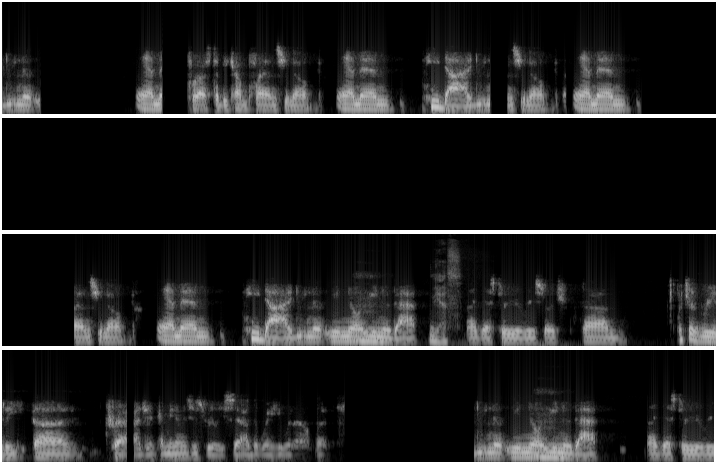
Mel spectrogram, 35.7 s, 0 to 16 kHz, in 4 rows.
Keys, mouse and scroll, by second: 0.4 space, 1.1 ctrl+shift+Delete, 1.4 space, 1.9 space, 2.1 click, 2.2 space, 5.5 click, 6.0 space, 6.2 click, 6.2 space, 7.9 space, 8.2 click, 9.0 click, 10.4 click, 11.7 click, 12.4 click, 13.8-15.3 drag, 15.6 click, 16.3 click, 17.2 click, 18.1 click, 18.5 click, 21.7 click, 23.4 click, 25.4-27.7 drag, 28.2 Delete, 29.2 click, 29.8 click, 30.9 space, 31.3-32.3 drag, 32.5 click, 32.6 space.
